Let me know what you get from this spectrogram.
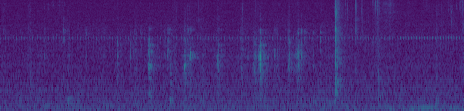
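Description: Quiet close-up chewing of a mouthful of pizza: small irregular wet mouth clicks and smacks, with the sharpest click about five seconds in.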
